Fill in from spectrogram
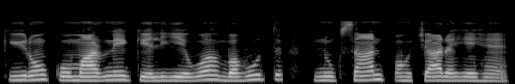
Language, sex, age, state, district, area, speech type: Urdu, female, 18-30, Bihar, Saharsa, rural, spontaneous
